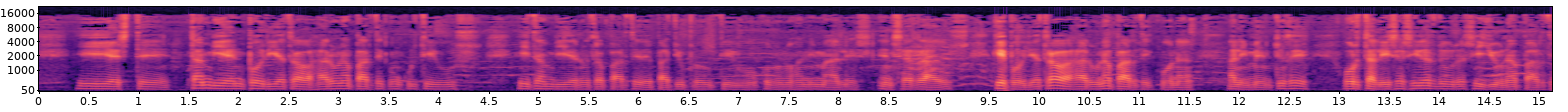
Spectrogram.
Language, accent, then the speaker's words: Spanish; Río de Oro, Cesar, Colombia; vengo de Río de Oro.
